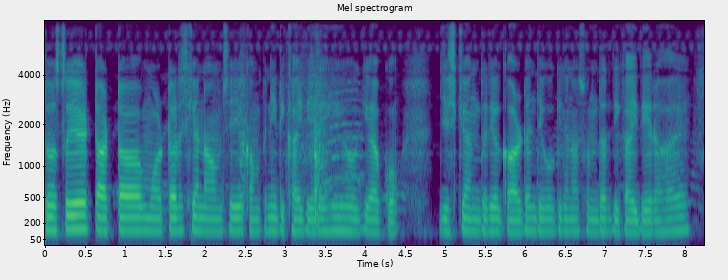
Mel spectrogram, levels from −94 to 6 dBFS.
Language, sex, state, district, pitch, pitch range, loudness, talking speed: Hindi, male, Uttar Pradesh, Hamirpur, 125 Hz, 120-130 Hz, -29 LUFS, 180 wpm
